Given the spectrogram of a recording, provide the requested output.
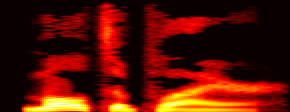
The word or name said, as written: multiplier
